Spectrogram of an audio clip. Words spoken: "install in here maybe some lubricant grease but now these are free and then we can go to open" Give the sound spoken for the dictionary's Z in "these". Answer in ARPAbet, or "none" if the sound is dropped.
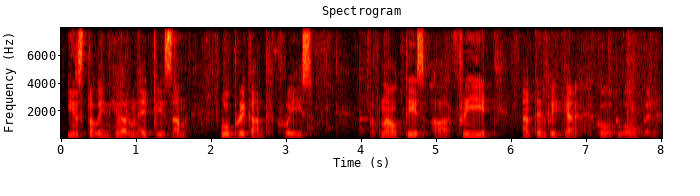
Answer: S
